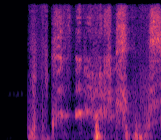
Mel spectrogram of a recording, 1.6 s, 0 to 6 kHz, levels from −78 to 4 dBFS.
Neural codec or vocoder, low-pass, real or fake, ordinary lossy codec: codec, 16 kHz in and 24 kHz out, 0.8 kbps, FocalCodec, streaming, 65536 codes; 5.4 kHz; fake; none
